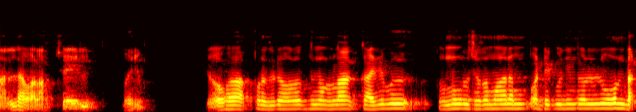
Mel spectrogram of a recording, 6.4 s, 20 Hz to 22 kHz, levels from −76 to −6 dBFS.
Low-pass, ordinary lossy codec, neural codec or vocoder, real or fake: 7.2 kHz; none; vocoder, 22.05 kHz, 80 mel bands, HiFi-GAN; fake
